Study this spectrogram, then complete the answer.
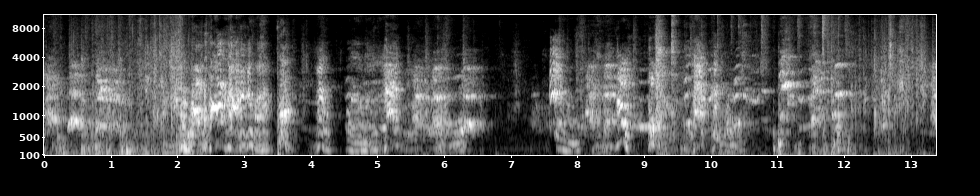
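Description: Puppy paws patter and scrabble on a wooden floor.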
